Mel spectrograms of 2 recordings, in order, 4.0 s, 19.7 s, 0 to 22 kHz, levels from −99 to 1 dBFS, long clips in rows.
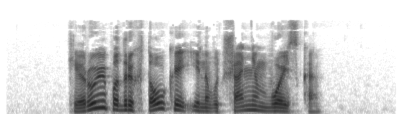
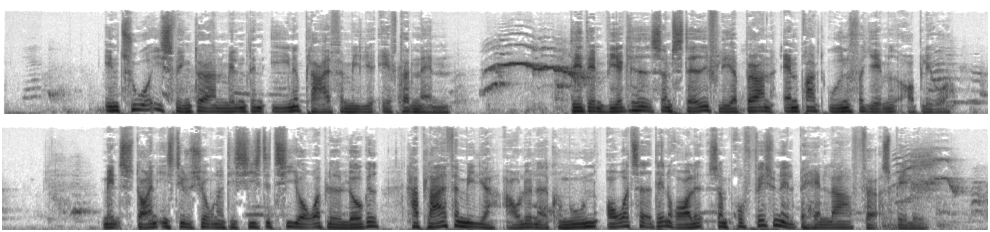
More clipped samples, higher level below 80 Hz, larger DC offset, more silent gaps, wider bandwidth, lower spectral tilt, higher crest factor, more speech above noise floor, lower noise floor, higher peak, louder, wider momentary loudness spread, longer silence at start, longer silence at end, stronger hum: neither; second, -58 dBFS vs -38 dBFS; neither; neither; second, 11.5 kHz vs 16 kHz; about the same, -5.5 dB/octave vs -5.5 dB/octave; about the same, 20 dB vs 16 dB; first, 57 dB vs 34 dB; first, -76 dBFS vs -51 dBFS; about the same, 0 dBFS vs -2 dBFS; about the same, -18 LUFS vs -18 LUFS; about the same, 8 LU vs 9 LU; first, 0.65 s vs 0.5 s; first, 0.8 s vs 0 s; neither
